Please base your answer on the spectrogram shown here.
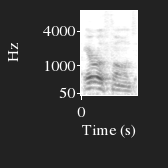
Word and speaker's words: aerophones: of that band uh aerophones a e r o p h o n e s this just phonetically sounds like the word air and so that this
